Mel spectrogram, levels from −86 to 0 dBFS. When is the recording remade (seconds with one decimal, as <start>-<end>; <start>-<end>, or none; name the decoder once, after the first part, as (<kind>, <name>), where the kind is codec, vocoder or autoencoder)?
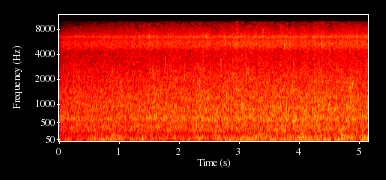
0.0-0.4 (vocoder, Vocos); 1.0-5.2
